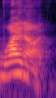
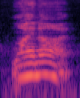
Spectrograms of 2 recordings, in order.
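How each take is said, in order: First: It sounds harsh and judgmental. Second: It sounds gentle and kind.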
